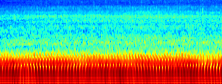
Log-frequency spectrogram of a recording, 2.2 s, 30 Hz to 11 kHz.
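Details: 1994 Civic EG K20-swap race car after fuel-leak fix, 4-1 header and 3-inch custom exhaust: deep even exhaust burble at steady idle with no misses, knocks or hiss; no leaks seen, fuel pressure good, idling smoothly.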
